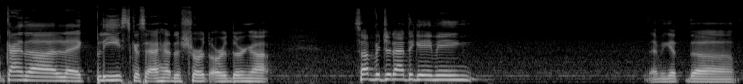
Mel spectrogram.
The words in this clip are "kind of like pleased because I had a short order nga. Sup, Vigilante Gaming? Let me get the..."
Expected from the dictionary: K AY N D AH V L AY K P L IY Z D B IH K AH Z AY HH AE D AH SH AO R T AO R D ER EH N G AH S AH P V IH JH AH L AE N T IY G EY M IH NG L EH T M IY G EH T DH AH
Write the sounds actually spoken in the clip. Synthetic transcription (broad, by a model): K AY N D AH L AY K P L IY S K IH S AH AY HH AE D AH SH AO R T AO R D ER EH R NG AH S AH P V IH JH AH N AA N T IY G EY M IH NG L EH T M IY G EH T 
